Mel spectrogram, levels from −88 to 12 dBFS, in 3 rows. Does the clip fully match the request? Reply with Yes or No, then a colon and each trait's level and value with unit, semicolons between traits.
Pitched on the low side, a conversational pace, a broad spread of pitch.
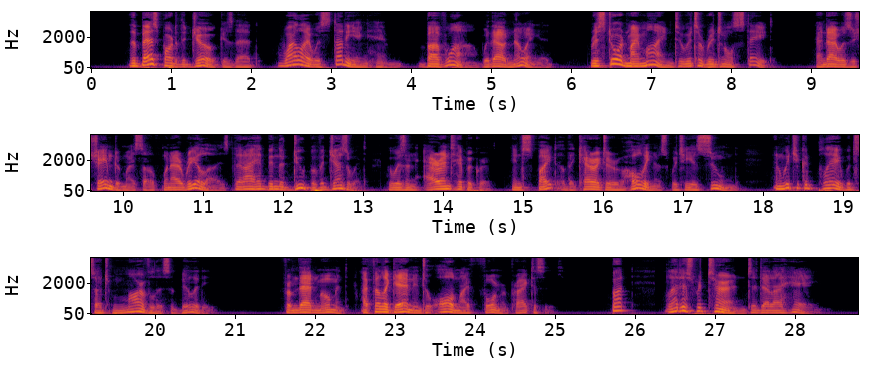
Yes: low, 110 Hz; average, 175 wpm; wide, 6.9 semitones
